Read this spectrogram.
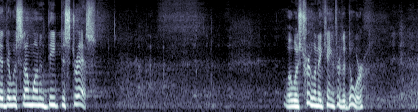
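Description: A middle-aged man speaks with animation through a microphone in a large echoing hall, pausing between phrases.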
